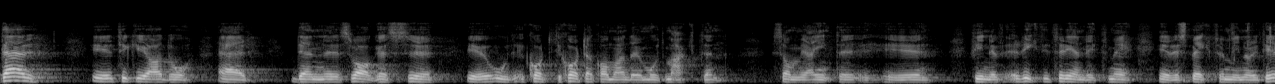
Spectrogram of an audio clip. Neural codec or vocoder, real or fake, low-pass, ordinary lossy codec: none; real; 7.2 kHz; none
